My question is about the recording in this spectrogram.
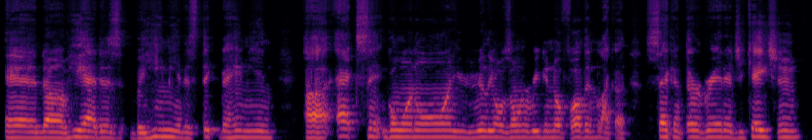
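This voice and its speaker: This actor, a podcast guest, has a notably high-pitched voice and talks briskly with little pitch movement and hardly a pause. In a conversational interview he tells loose stories, driving his points home with rhetorical questions and small check-ins.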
